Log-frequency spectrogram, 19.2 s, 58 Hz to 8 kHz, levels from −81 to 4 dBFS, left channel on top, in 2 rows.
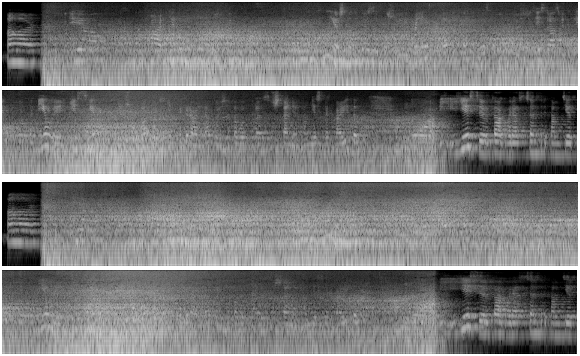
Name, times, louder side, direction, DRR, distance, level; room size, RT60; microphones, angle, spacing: voice 1, 0.1-0.6 1.1-1.4 2.5-3.6 5.1-14.9 15.2-19.1, left 3 dB, 85° left, 1 dB, 3.2 m, -30 dB
sound 1, 0.7-16.9, right 2 dB, 55° right, 1.9 m, -20 dB
voice 2, 1.0-2.3 3.5-4.7 13.2-13.5, left 2 dB, 25° left, 1 dB, 7.5 m, -35 dB
sound 2, 7.9-13.0, right 1 dB, 10° right, 7.8 m, -37 dB
30.0 x 26.0 x 4.7 m, 1.0 s
head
